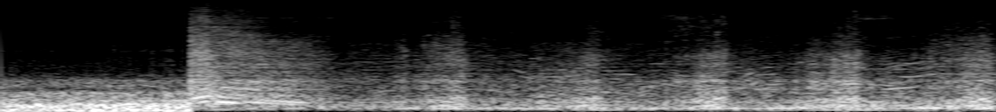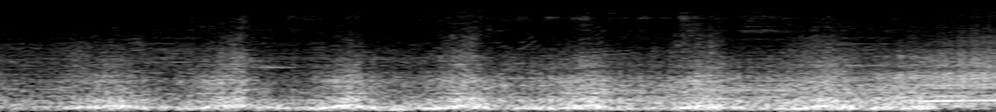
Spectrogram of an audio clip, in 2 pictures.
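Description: A car engine idles loudly with a rough, lumpy burble outdoors.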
